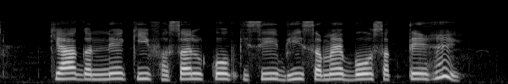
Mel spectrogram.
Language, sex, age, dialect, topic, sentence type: Hindi, female, 18-24, Awadhi Bundeli, agriculture, question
